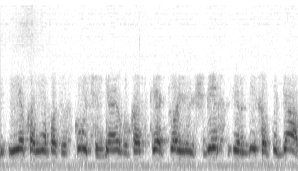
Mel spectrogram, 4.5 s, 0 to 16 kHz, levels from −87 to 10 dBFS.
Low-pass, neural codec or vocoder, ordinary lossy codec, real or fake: 14.4 kHz; vocoder, 44.1 kHz, 128 mel bands, Pupu-Vocoder; AAC, 96 kbps; fake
